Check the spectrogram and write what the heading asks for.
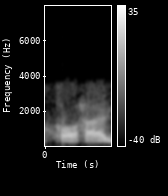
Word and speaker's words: خواهر: به عنوان مثال ما خواهر یا خواستن رو با واو می‌نویسیم، در حالی که این صدا آ هست. علتش اینه که در گذشته خواهر یا خواستن تلفظ می‌شده. در به اصطلاح زبان کهن فارسی، در زبان میانه فارسی یا پهلوی، این خوا خوی ما زیاد داشتیم.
